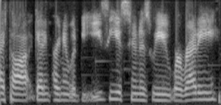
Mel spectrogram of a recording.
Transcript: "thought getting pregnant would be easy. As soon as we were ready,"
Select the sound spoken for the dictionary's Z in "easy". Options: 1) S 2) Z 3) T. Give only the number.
2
